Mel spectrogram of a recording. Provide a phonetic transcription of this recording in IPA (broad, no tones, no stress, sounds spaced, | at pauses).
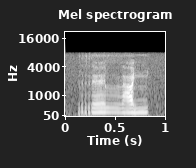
r ɛ lː a ɲ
